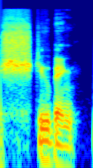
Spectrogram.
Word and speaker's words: Stubing: I think we're pronouncing his name wrong. His name is Stubing.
